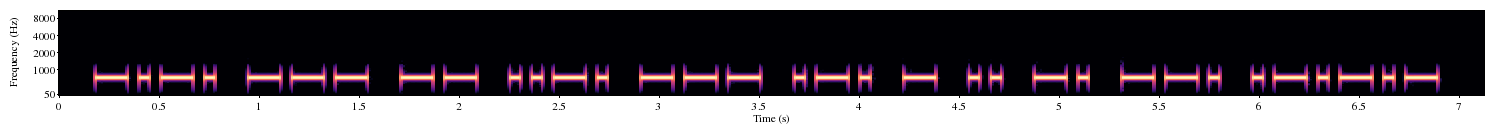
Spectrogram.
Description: Morse code, heard as a keyed tone, about 22 wpm, 700 Hz. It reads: COMFORTING.
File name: Difficult Sentences with Hints - 22wpm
